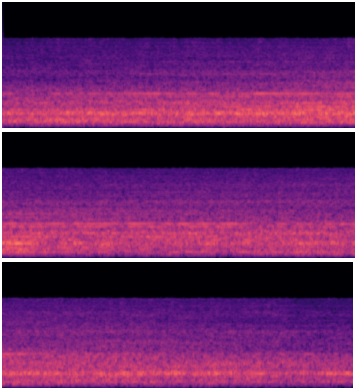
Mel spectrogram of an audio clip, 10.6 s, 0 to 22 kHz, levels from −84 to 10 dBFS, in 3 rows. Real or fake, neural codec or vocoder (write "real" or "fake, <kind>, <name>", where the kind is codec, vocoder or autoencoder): real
